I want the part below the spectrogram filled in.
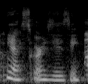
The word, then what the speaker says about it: Scorsese: Scorsese, did I say that right? – Scorsese.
